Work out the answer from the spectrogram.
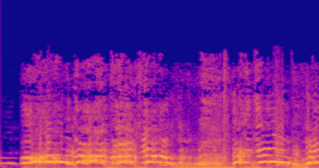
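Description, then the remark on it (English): A woman shrieks and squeals excitedly in loud, sustained bursts with laughter mixed in, dominating over a steady low hum, at a Los Angeles convenience store where a billion-dollar Powerball ticket was sold, as she claims the jackpot. “She showed up today at the convenience store where the ticket was sold, screaming so loud you could hear her for blocks.”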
